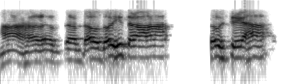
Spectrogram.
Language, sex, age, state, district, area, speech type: Sanskrit, male, 60+, Tamil Nadu, Thanjavur, urban, conversation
